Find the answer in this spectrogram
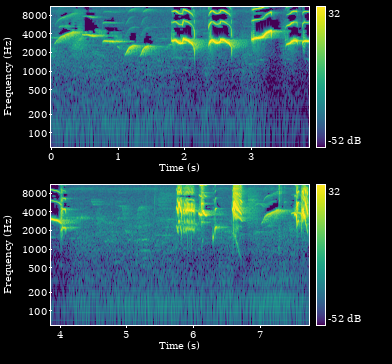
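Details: Oriental magpie-robin lure song aimed at rival birds: soft descending whistles lead into loud, ringing looped whistles, then harsh scratchy bursts and another sliding whistle.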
